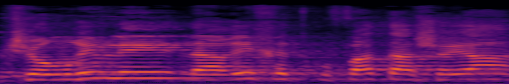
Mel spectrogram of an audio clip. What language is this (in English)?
Hebrew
